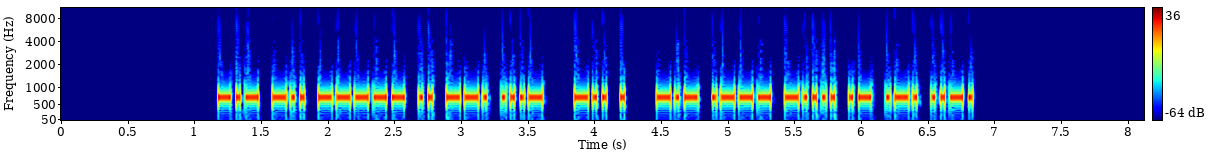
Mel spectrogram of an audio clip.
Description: Morse code, heard as a keyed tone, about 36 wpm, 690 Hz. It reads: KD0IGV DE KJ6ARF
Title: USA Callsign DE Callsign - 6 Characters - 35wpm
